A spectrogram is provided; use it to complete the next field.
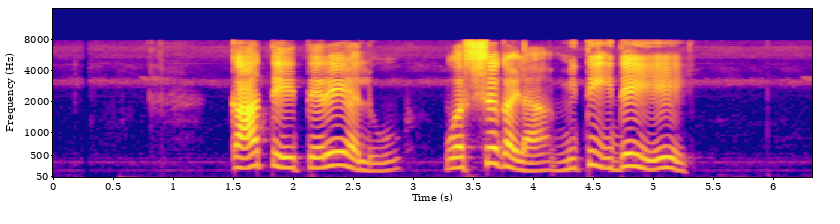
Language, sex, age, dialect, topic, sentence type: Kannada, female, 31-35, Coastal/Dakshin, banking, question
